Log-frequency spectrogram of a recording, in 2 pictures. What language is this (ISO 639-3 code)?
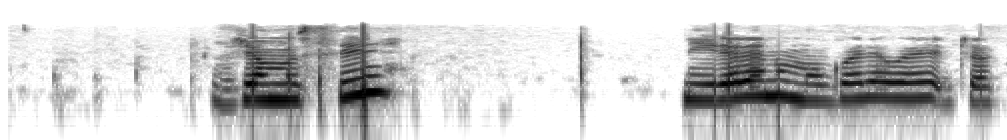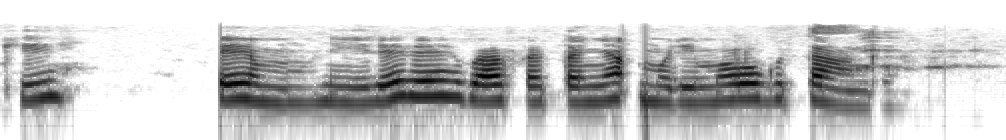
kin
